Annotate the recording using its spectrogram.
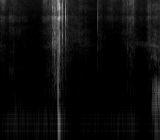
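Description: A single sharp click as the cardboard toy box is handled and turned.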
